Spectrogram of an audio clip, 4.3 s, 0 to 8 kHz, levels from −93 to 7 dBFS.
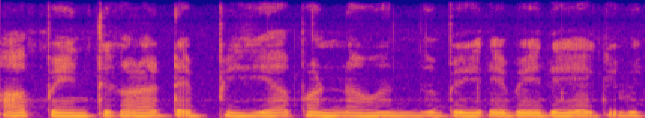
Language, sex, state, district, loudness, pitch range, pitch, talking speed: Kannada, female, Karnataka, Bidar, -16 LUFS, 195-215 Hz, 205 Hz, 95 wpm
